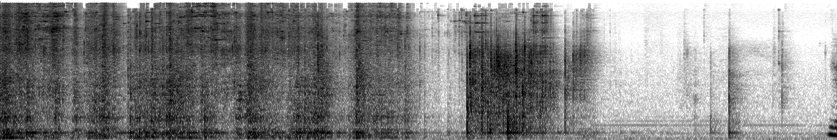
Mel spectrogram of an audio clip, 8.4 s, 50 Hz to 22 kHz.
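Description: Small divination charms cast onto a surface for an August 2022 Aquarius reading, a dense rattling clatter of many little pieces that settles, then a few faint isolated clicks as the charms come to rest.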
